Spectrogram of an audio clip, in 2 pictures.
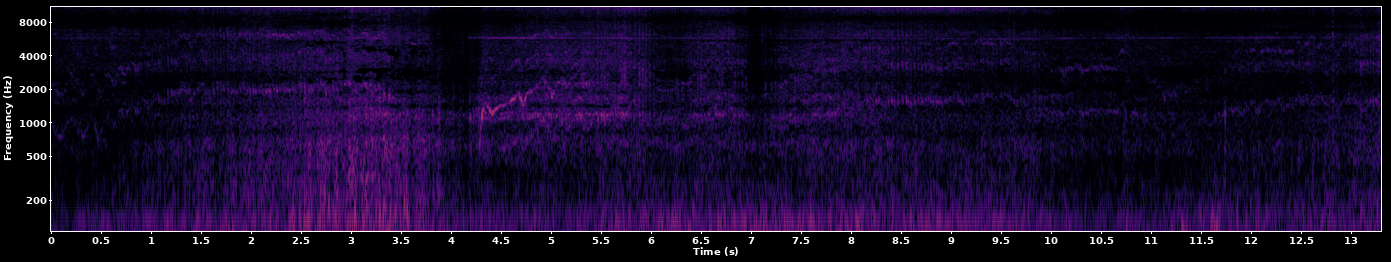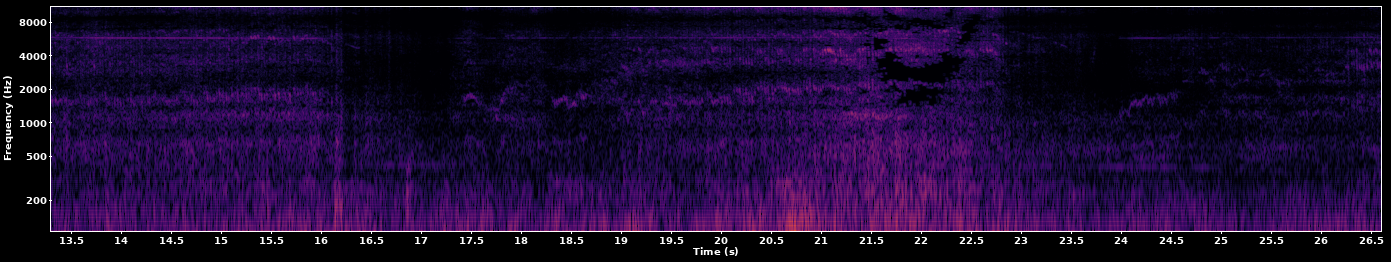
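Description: A small electric motor whines as a toy car races across the ground.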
